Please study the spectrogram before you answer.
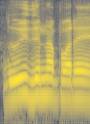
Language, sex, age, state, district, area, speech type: Odia, male, 30-45, Odisha, Kendrapara, urban, spontaneous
